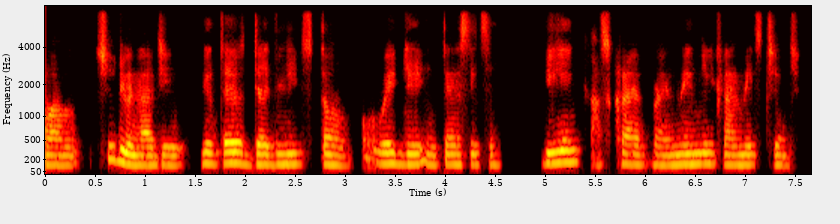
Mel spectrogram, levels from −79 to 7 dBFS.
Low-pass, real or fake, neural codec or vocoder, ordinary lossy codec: 7.2 kHz; fake; codec, 16 kHz, 1 kbps, FreqCodec, smaller model; none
